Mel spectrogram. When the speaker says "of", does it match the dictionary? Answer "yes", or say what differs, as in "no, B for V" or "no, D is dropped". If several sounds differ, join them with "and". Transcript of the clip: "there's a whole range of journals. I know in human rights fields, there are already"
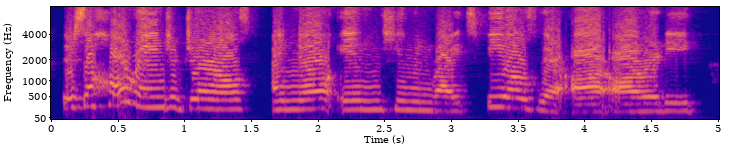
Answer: yes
